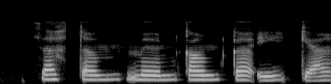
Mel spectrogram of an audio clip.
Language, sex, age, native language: Icelandic, female, 8, Icelandic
